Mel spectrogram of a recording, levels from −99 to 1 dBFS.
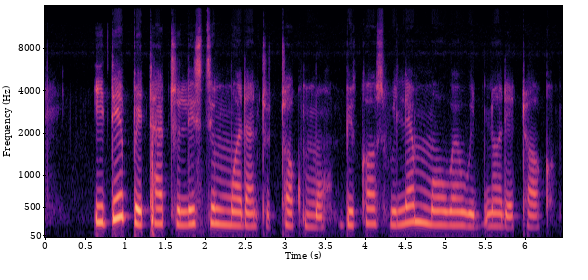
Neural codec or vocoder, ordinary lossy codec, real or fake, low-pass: none; Opus, 24 kbps; real; 14.4 kHz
